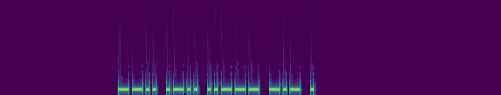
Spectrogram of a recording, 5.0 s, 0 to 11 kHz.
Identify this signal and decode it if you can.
Morse code, heard as a keyed tone, about 34 wpm, 700 Hz. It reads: ZL2KE
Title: Call Signs Repeated 2x - 35wpm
